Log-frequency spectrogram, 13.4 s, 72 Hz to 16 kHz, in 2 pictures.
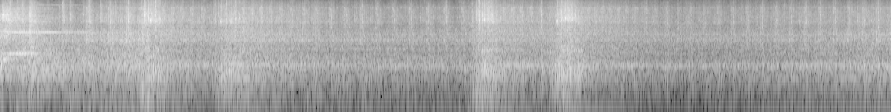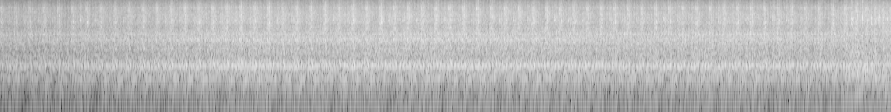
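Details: Rebuilt, upgraded air-cooled engine in a 1970 VW Single Cab truck with a 5.5 lb balanced pulley, started still a little cold; cranking bursts, then it fires and settles into a smooth, even idle with no knocks. Healthy running.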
